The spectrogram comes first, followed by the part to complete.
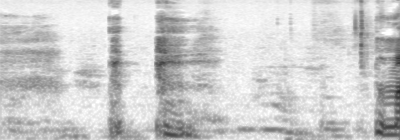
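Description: A woman clearing her throat once, briefly, about half a second in.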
